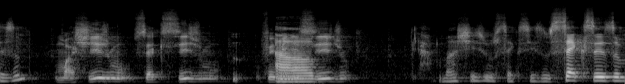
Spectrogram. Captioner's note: speaking portuguese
